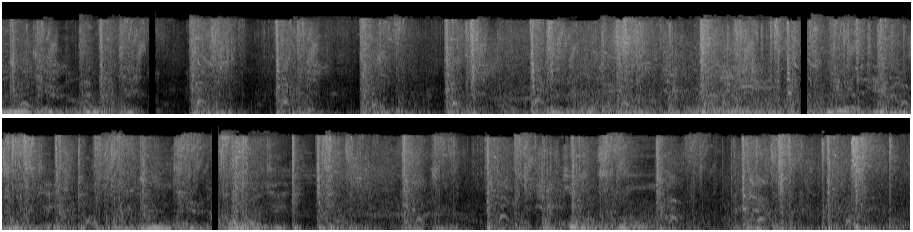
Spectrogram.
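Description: Weapons fire in rapid bursts with loud impacts and blasts.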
